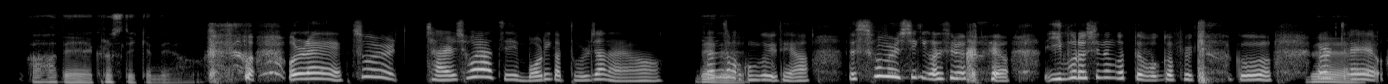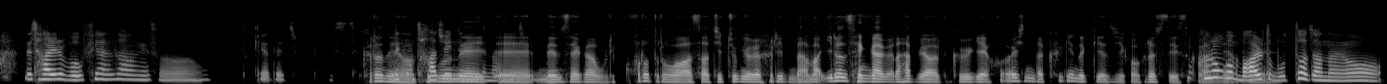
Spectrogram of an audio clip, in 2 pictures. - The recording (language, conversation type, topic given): Korean, advice, 공용 공간에서 집중을 잘 유지하려면 어떻게 해야 할까요?
- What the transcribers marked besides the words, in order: laughing while speaking: "그래서"; laughing while speaking: "거예요"; scoff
